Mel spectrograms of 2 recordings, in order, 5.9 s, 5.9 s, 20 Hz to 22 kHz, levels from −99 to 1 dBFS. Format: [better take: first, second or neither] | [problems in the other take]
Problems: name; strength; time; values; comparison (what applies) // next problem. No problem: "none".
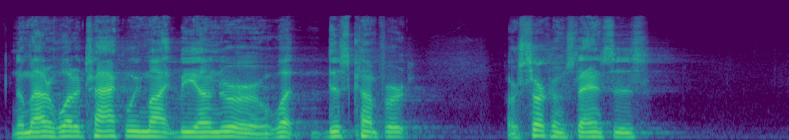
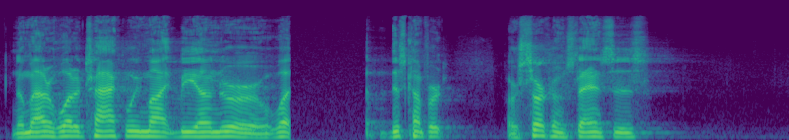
first | audio freezing; at 2 s for 0.5 s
